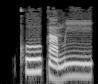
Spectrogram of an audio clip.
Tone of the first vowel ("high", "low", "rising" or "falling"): high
